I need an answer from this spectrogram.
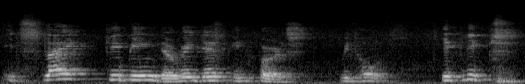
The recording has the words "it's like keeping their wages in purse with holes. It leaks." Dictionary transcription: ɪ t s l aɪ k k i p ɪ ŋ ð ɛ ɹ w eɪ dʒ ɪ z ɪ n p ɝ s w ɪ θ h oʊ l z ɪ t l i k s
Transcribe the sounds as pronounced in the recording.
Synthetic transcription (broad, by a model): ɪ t s l aɪ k k i p ɪ ŋ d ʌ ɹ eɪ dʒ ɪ s ɪ n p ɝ s w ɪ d h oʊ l s ɪ t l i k s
